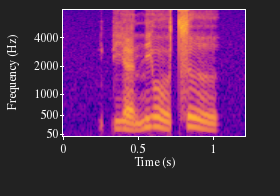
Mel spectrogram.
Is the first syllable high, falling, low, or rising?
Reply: low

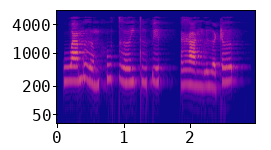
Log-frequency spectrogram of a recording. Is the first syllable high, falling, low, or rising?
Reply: rising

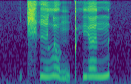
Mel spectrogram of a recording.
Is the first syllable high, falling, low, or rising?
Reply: rising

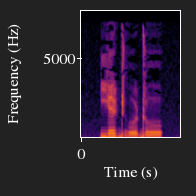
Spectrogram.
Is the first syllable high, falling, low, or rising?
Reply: high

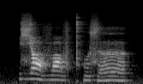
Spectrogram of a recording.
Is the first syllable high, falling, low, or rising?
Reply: falling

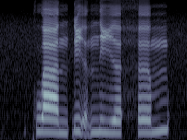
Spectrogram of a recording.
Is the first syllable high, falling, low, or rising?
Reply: low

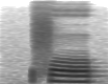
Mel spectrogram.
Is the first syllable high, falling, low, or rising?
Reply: low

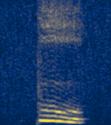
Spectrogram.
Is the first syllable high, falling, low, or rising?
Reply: falling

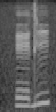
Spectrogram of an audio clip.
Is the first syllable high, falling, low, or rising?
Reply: low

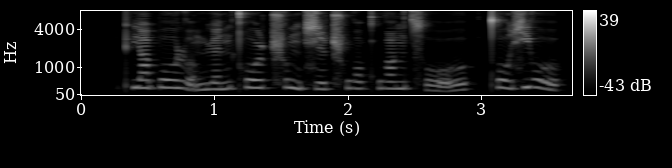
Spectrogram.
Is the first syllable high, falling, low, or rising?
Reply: high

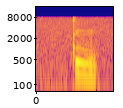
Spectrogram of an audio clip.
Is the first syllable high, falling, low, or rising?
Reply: low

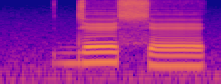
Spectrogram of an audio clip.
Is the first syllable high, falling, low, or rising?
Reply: high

